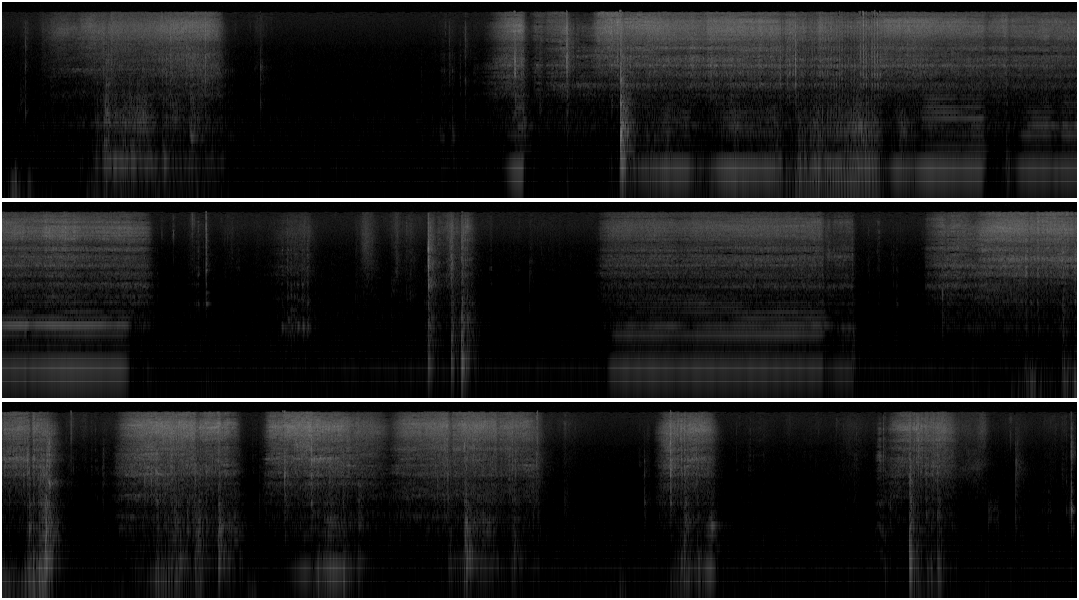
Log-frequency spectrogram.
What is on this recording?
scraping chair
Dragging and pulling chair across tile floor.
chair, drag, scrape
